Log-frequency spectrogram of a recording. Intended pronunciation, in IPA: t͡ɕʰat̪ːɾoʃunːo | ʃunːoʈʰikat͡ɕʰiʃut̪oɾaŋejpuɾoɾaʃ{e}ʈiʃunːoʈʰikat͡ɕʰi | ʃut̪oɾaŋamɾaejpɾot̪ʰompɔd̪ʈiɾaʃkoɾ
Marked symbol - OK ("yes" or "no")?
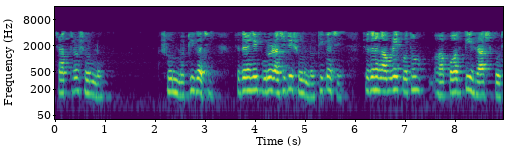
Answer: no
